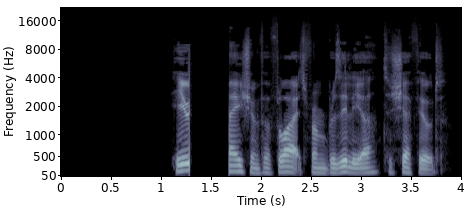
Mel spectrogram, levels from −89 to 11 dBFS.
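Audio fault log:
1.28–1.68 s, audio dropout to silence: the speech cuts off mid-flow and about 0.4 s of silence follows, with no room tone, before it resumes on "for flights from". The input was likely lost briefly while recording continued writing silence, so that stretch is gone.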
